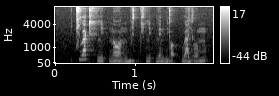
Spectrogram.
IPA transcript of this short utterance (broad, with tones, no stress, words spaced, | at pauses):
t͡ɕu˥˩a̯kʰli˨˩ʔnɔː˨˩n bi˨˩t̚kʰli˨˩t̚le˨˩njɔ˨˩ʔ pu˨˩a̯jo˦˥m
